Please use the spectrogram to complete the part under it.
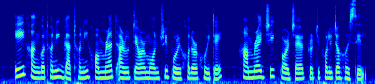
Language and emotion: Assamese, neutral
